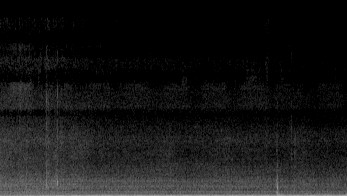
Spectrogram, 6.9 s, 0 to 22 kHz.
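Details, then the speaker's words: Suzuki Swift after replacing the faulty cylinder 4 ignition coil: a smooth, even idle with a steady low beat and no skips. The misfire is gone. "We'll back in and we'll start it up and make sure that misfire is gone. Definitely is."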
